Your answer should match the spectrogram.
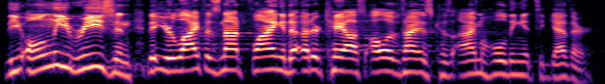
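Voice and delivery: normal talking voice

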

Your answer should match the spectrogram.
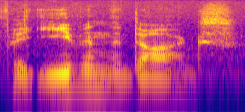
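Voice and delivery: meek soft-spoken supplicant; humble pleading woman. Acted. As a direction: plead gently, head bowed. Preacher voicing the humble woman.

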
